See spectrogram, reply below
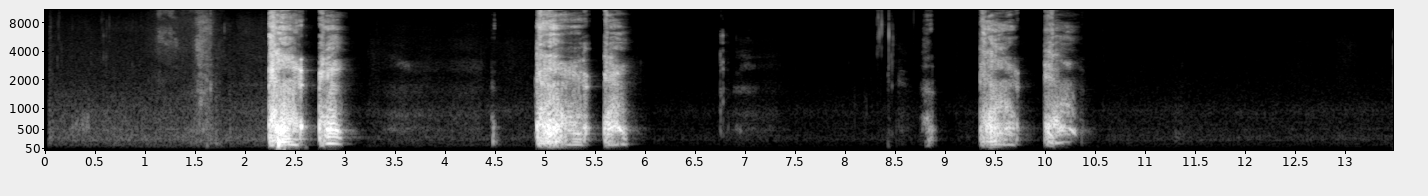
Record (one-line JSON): {"three_cough_length": "13.5 s", "three_cough_amplitude": 32102, "three_cough_signal_mean_std_ratio": 0.24, "survey_phase": "beta (2021-08-13 to 2022-03-07)", "age": "65+", "gender": "Male", "wearing_mask": "No", "symptom_cough_any": true, "symptom_onset": "4 days", "smoker_status": "Never smoked", "respiratory_condition_asthma": false, "respiratory_condition_other": false, "recruitment_source": "Test and Trace", "submission_delay": "2 days", "covid_test_result": "Positive", "covid_test_method": "RT-qPCR", "covid_ct_value": 15.3, "covid_ct_gene": "ORF1ab gene", "covid_ct_mean": 15.6, "covid_viral_load": "7600000 copies/ml", "covid_viral_load_category": "High viral load (>1M copies/ml)"}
